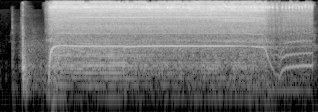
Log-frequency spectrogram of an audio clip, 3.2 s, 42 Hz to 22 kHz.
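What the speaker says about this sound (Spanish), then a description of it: "Aflojaremos los dos tornillos." A power tool whirs for about two seconds at a steady high pitch, loosening 8 mm head screws in the wheel arch of a BMW iX3 G08, then spins down. The sound is close and clear.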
